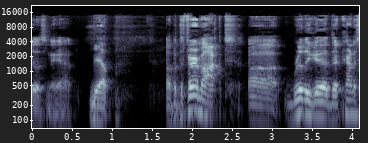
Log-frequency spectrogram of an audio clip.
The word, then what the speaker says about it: Wehrmacht: Let's start with the Wehrmacht. That's the name of the German army. Okay. People call it the Wehrmacht, too. It's spelled Wehrmacht with the W, but in Germany it's pronounced with the V.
